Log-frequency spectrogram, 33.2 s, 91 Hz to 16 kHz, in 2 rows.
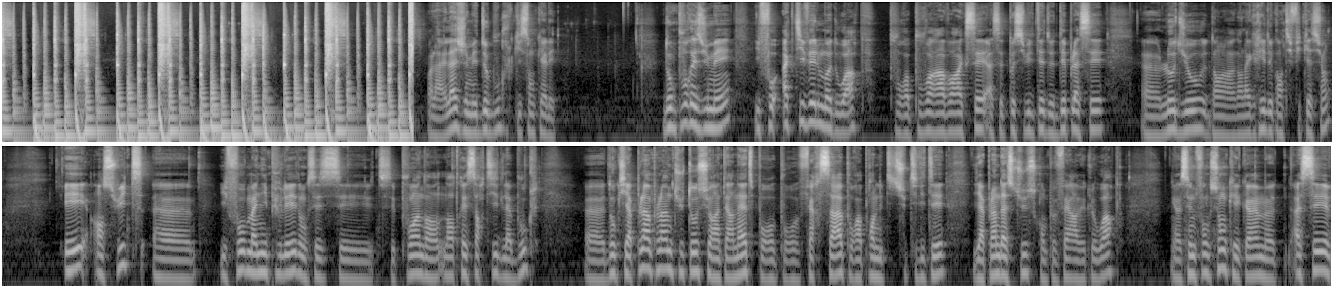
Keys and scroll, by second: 5.1 space.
